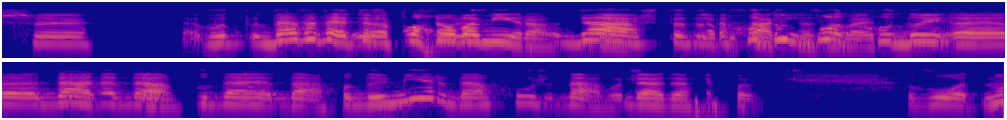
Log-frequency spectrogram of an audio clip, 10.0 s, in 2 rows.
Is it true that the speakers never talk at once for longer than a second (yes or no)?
no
